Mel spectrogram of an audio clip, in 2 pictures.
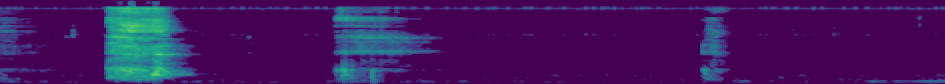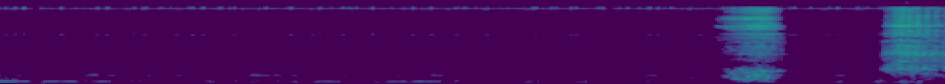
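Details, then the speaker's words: Young girl coughing up mucus: about five separate cough bursts with a loose, mucus-laden quality typical of a productive (wet) cough. "I can't help it that I keep coughing on mucus."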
